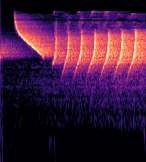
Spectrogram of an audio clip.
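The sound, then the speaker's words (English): A bright bird-whistle sound effect: one long downward-sliding whistle, then a quick series of about seven rising chirps in a steady rhythm, clear with no talking. “I'm thinking about calling like Twitter talks and then like a bird like whistles or something”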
